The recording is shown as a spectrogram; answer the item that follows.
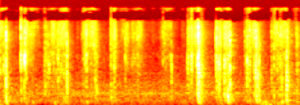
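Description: A deck of tarot cards being shuffled by hand: faint, scattered soft clicks and flicks of card on card, coming thicker for about a second in the latter half.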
